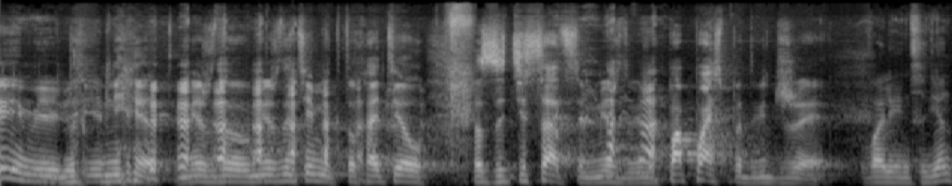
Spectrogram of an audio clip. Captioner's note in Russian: смеётся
